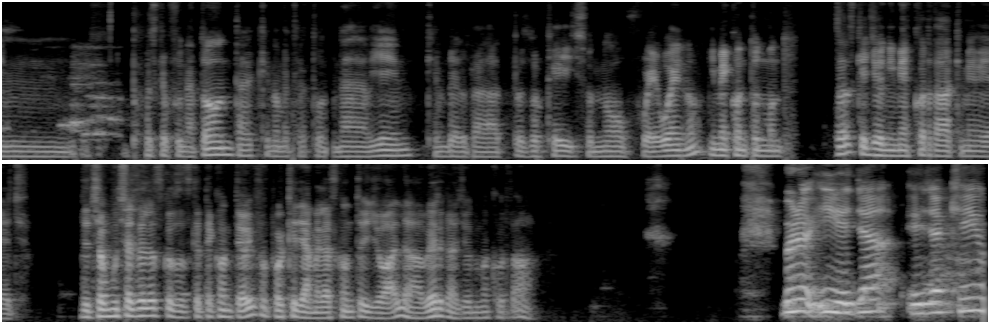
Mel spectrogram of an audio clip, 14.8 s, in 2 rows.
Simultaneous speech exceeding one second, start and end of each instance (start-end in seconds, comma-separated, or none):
none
